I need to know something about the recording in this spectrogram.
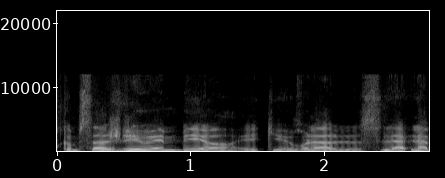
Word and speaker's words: Gemba: Et c'est vrai qu'il nous parlait notamment de cette pratique du lean management qui est le Gemba, je pense qu'on le prononce comme ça, Gemba, et que Ok.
